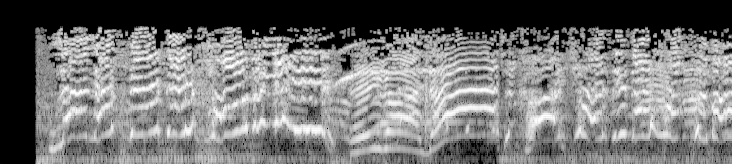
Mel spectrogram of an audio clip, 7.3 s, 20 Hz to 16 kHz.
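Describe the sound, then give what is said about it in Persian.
A woman screams and wails loudly in long, rising and falling cries on a pedestrian bridge over a highway in Tehran on the morning of 24 Aban 1398, after a sudden multiple rise in gasoline prices, over a background of crowd hubbub and traffic. “صبح 24 آبان 1398 و فریادهای این زن روی یک پل عابر پیاده در بزرگراهی در تهران و مردمی که خود را از همه جا بی خبر می دیدند و ناگهان شنیدند که قیمت بنزین چند برابر شده است.”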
